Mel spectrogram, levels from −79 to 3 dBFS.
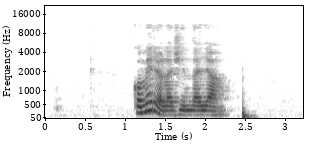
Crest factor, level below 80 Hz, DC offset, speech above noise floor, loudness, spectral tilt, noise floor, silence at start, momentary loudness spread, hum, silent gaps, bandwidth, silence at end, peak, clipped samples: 18 dB; -46 dBFS; under 0.1%; 48 dB; -22 LUFS; -6.5 dB/octave; -69 dBFS; 1.1 s; 14 LU; none; none; 11.5 kHz; 0.7 s; -6 dBFS; under 0.1%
